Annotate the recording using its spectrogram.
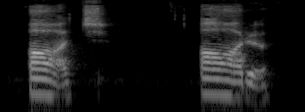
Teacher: o ğ den önceki Ünlü'yü uzatarak söylüyorsun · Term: A uzatılıyor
